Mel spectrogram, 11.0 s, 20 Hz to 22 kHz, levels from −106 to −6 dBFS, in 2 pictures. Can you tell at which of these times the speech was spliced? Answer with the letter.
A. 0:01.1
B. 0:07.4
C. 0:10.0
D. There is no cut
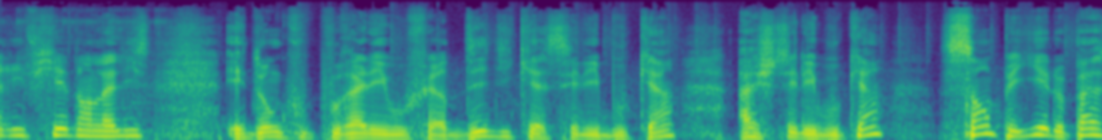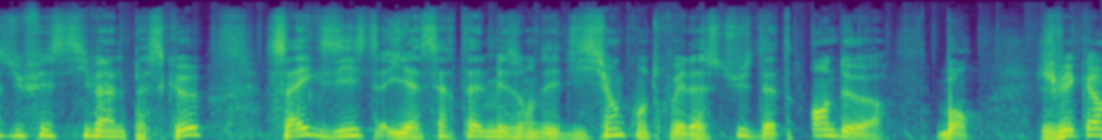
A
